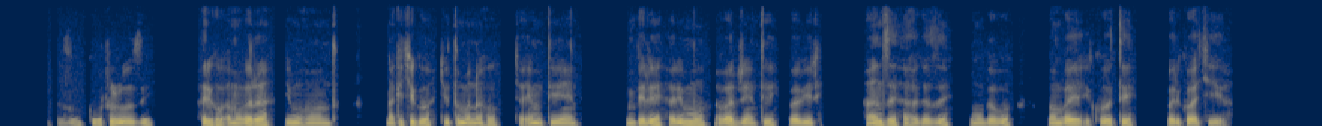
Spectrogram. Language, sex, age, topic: Kinyarwanda, female, 25-35, finance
